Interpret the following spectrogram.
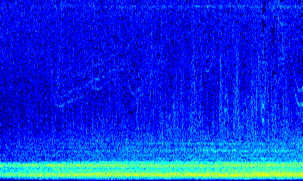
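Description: A sustained ambient drone, like a synth pad, swelling steadily from faint to moderately loud as the intro of a metal song.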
